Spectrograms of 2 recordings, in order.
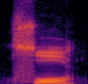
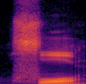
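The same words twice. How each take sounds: No difference in how they are said.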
